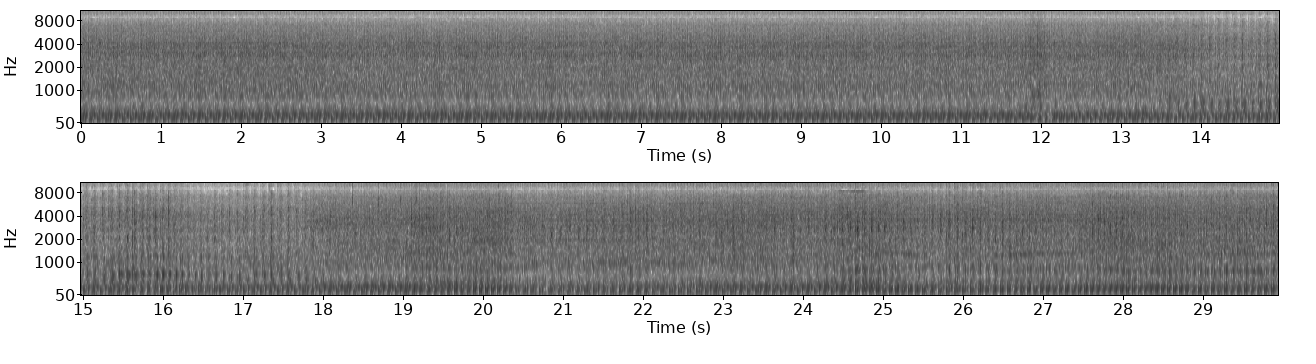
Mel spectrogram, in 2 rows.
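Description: Honda VTX 1800's big V-twin engine idling steadily, then pulling away gently several times, with short rises and falls in pitch, in slow stop-and-go riding.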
